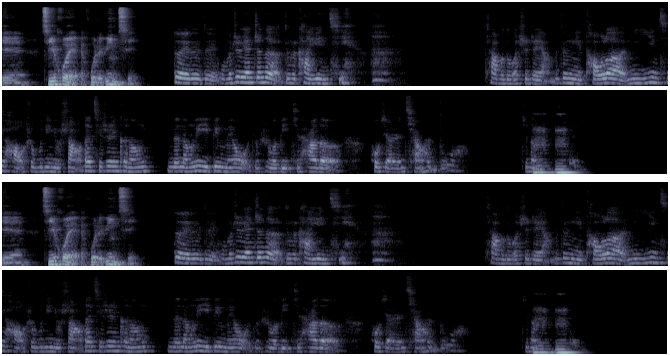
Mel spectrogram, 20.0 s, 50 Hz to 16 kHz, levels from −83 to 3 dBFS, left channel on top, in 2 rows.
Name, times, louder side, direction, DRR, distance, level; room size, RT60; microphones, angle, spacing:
voice 1, 0.0-2.0 17.9-18.7, left 1 dB, 20° left, 0.3 m, -33 dB
voice 2, 2.6-5.9 7.3-12.2 12.5-16.9 17.8-18.1 18.5-18.7, left 4 dB, 85° left, 0.4 m, -40 dB
2.2 x 2.0 x 3.7 m
head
